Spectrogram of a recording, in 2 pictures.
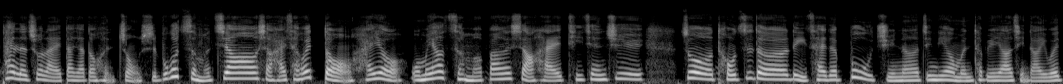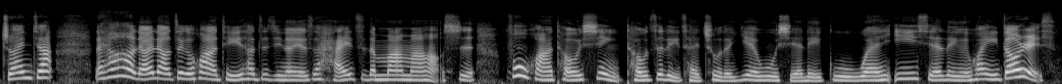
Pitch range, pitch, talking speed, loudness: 190-250 Hz, 215 Hz, 295 characters per minute, -19 LUFS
